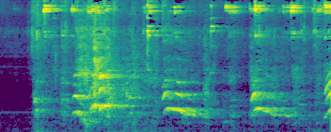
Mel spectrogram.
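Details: Golden retriever playing with its owner, giving three drawn-out, tonal whining cries at roughly even intervals, each bending slightly in pitch, with a noisy, rustling background between them.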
